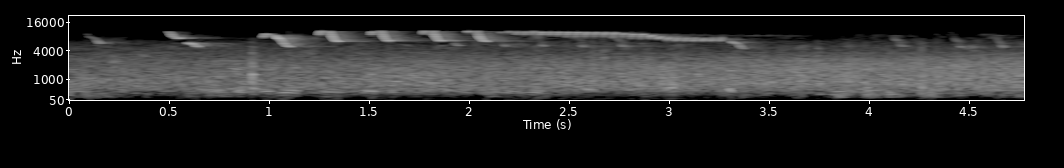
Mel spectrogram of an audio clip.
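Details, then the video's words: A Saffron Finch singing in the "repique" style at a song contest: high, thin, sharply descending notes, then a fast, even trill lasting about a second, against a quiet background. "Amarillo de Repique"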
